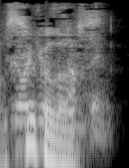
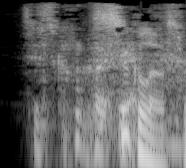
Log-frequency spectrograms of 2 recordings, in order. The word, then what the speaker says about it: Tsoukalos: Oh, Giorgio Tsoukalos. – Tsoukalos, right.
